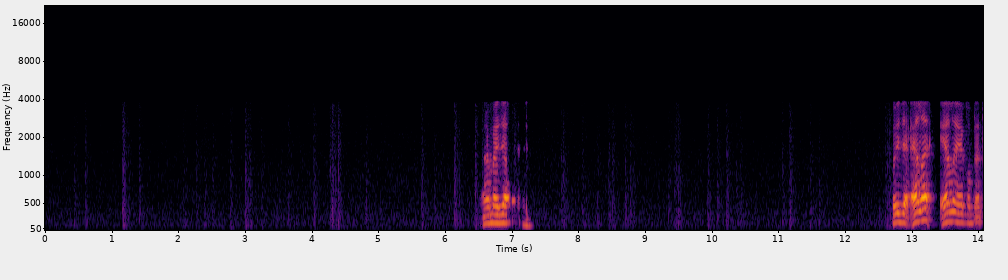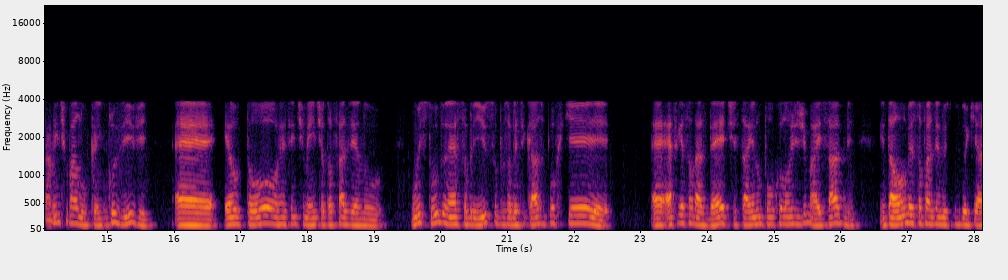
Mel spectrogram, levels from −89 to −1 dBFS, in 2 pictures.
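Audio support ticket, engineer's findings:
Went over the speech here and found nothing to flag, just the call path doing its normal narrowband thing, with G.711 at 64 kbps leaving nothing above 4 kHz.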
